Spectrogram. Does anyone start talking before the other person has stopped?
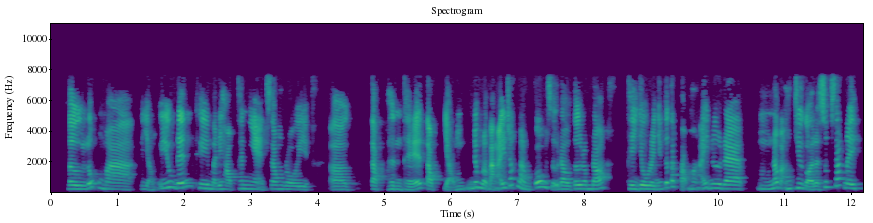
No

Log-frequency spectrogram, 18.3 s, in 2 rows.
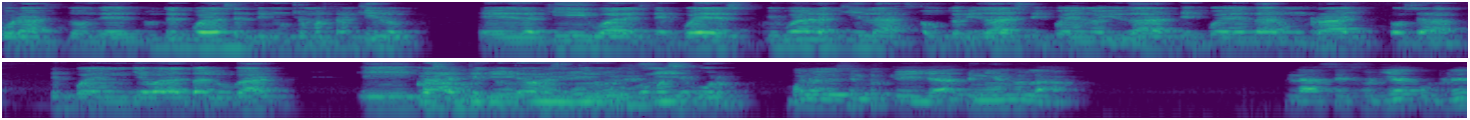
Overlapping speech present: Yes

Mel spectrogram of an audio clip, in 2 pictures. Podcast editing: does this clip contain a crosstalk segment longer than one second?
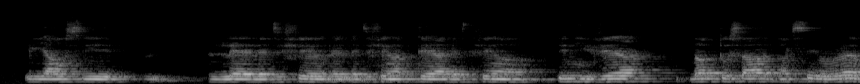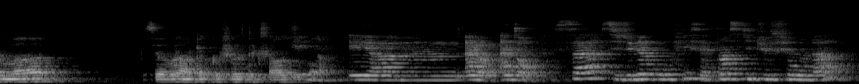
No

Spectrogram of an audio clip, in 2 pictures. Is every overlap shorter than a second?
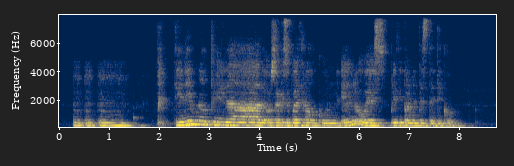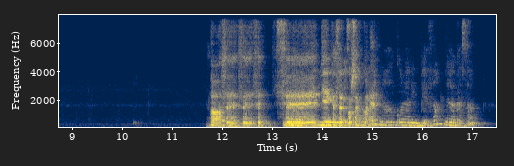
No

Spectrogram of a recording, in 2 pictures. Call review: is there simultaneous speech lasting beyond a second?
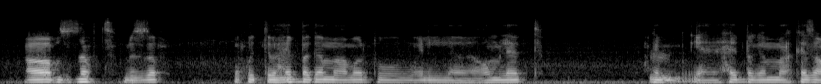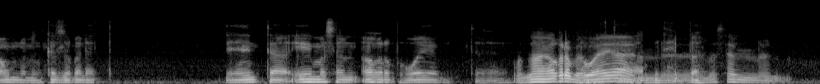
Yes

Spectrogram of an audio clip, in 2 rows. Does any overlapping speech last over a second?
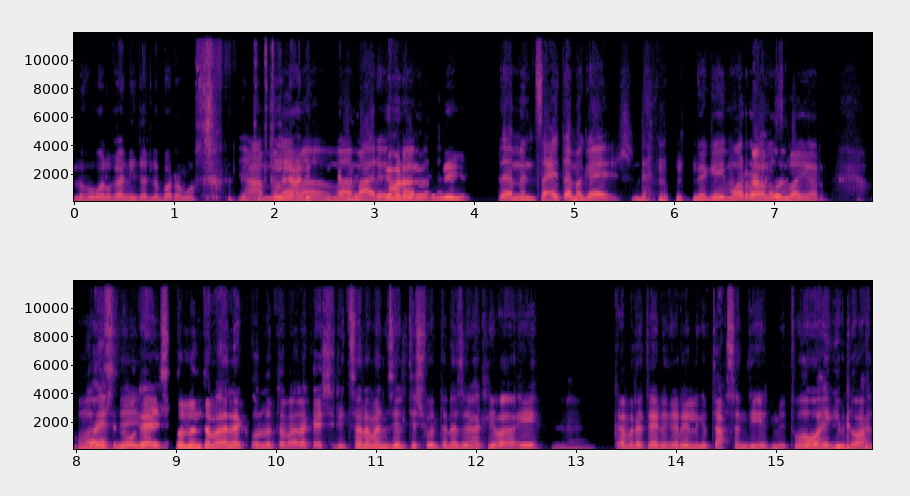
Yes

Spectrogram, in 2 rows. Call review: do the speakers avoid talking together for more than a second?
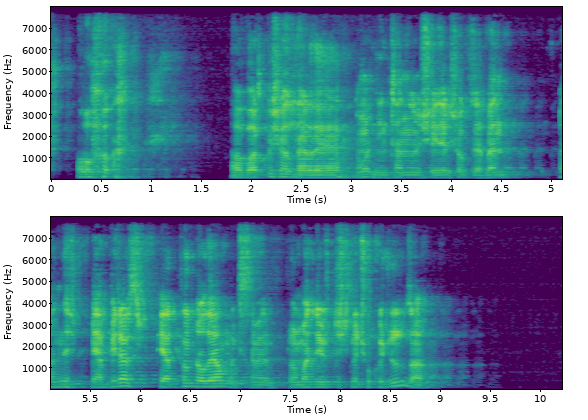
Yes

